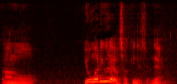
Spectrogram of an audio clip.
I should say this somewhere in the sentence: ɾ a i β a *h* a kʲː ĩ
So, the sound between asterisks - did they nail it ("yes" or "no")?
no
